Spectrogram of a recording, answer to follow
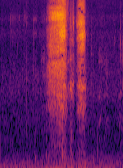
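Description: Two short breathy bursts from a person, about a second in and again half a second later, with no voiced pitch.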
